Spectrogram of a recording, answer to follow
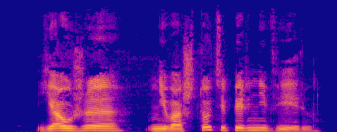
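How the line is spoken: Gloomy, after a pause. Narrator (Russian): наконец ответил он мрачно

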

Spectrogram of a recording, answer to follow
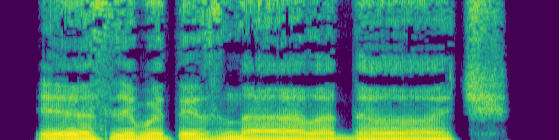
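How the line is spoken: Heavy sigh, old man. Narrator (Russian): тяжело вздохнул старик

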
